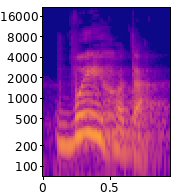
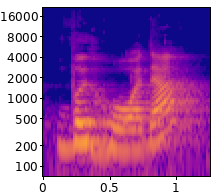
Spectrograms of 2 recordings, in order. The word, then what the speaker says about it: вигода: Подивімося на цю пару слів Вигода – те, що дає прибуток. Вигода – зручність. Прочитайте пари слів зі словорозрізнювальним наголосом.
